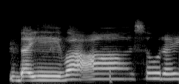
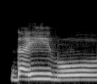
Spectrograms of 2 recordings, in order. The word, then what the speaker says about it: ದ್ವೌ: ದ್ವೌ ನೋಡಿ, ಅವು ಸ್ವರ ಕೂಡಿದೆ, ಮತ್ತೆ ಜೊತೆಗೆ ಒತ್ತಕ್ಷರ ಇದೆ. ದ್ವೌ ದ್ವೌ ದ್ವೌ ಹೇಳಿ ಮತ್ತೆ ವ ಹೇಳ್ಬೇಕು. ದ್ವೌ ದ್ವೌ, ಆಮೇಲೆ ವ ಬರುತ್ತೆ. ಭೂತ ಸರ್ಗೌ, ಅಲ್ಲಿ ಕೂಡ ಔಚನೆ.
